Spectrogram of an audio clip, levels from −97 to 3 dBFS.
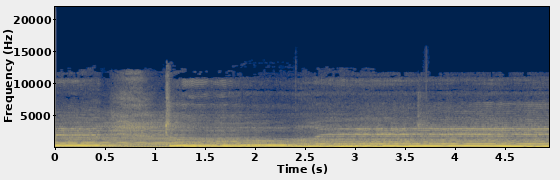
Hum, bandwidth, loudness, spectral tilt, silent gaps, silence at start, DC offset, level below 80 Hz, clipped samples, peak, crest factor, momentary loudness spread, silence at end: none; 11.5 kHz; -17 LUFS; -8 dB/octave; none; 0 s; under 0.1%; -56 dBFS; under 0.1%; -6 dBFS; 10 dB; 5 LU; 0 s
